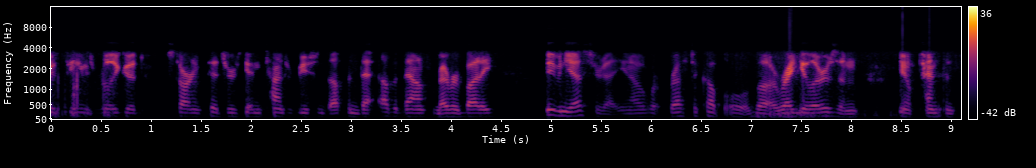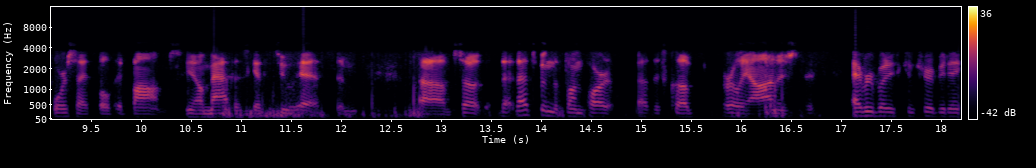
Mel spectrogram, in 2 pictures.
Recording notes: called in to the Ben and Skin show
